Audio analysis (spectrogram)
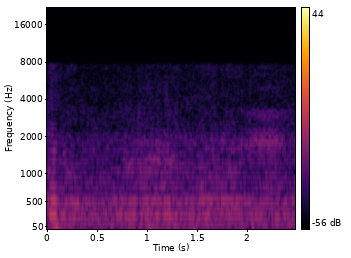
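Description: A dense swarm of honeybees drones steadily around a hive, a continuous, even buzz that is faint yet fills the whole moment with no voices.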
